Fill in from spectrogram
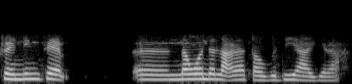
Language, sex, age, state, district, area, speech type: Manipuri, female, 18-30, Manipur, Kangpokpi, urban, conversation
